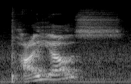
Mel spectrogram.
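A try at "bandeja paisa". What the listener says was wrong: Add the extra vowel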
